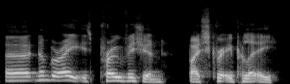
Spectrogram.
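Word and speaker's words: Scritti Politti: You have to say it like that. Skritti. Skritti Politti. You can't say it any other way. – Yes, because it can't be Skritti Politti, can it? – If you were doing this in like Give Us a Clue, rhymes with fighty. Politti? – Bitey. – Rhymes with bitey.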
